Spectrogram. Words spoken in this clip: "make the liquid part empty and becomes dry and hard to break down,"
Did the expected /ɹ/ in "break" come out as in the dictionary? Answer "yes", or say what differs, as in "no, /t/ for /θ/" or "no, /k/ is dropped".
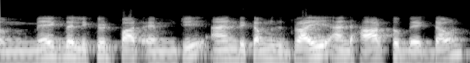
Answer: no, /ɹ/ is dropped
